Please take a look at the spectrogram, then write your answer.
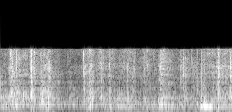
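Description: Dog-eared paper pages of a document being leafed through during a meeting, a quick run of soft, crisp rustles and flicks that rise and fall over a couple of seconds, with no voices.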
